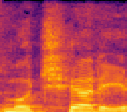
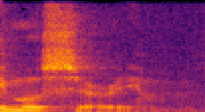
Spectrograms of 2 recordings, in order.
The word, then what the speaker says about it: Moceri: But the last name is Mochetti. If it's pronounced correctly, I've got Sicilian ancestry. So I find in Europe people pronounce it the correct way. But in America, I'm definitely Mosiri.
